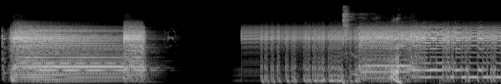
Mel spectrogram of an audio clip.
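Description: A Squier Paranormal Esquire Deluxe electric guitar plays through a 5-watt tube amp with a 6V6 power tube, giving loud, distorted, sustained notes. A brief silence follows, then a second overdriven passage with a changed tone.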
